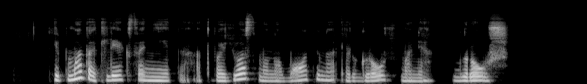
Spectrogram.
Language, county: Lithuanian, Šiauliai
